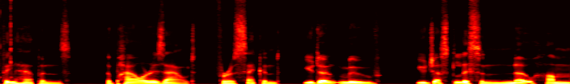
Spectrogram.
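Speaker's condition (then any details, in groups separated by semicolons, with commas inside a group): No condition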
